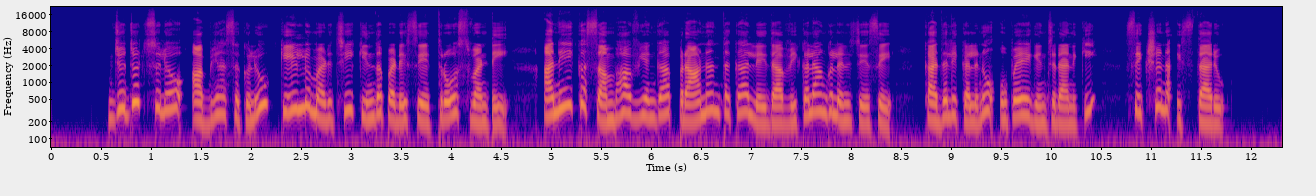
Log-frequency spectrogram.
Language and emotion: Telugu, neutral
